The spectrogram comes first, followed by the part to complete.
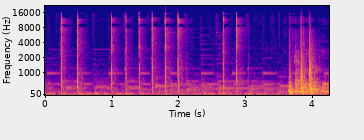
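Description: Quick light taps of a mallet on a wire ring sitting on a steel ring mandrel, about four or five a second, flattening the wire so it takes a round shape. There is a louder burst of handling near the end, and background music plays throughout.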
